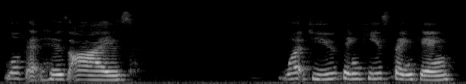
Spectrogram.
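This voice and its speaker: A woman reading a picture book aloud to young children as a preschool teacher, expressive and speaking to them directly with questions. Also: a little high, slow pace.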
